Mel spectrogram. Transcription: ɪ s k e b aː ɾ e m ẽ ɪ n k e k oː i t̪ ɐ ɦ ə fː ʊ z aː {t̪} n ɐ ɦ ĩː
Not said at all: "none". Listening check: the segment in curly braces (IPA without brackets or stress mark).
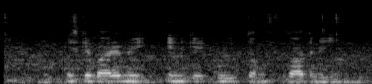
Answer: t̪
